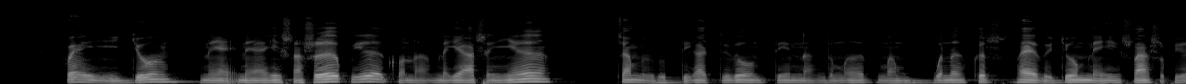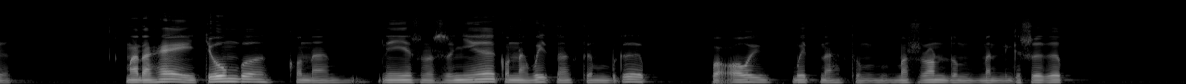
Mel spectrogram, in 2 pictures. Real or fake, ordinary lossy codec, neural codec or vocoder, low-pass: real; none; none; none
